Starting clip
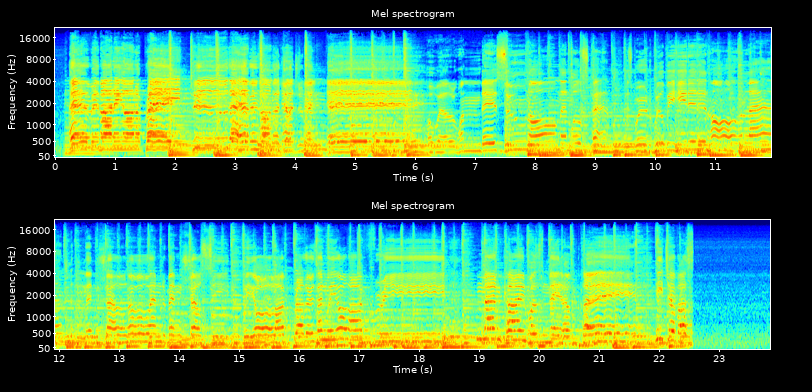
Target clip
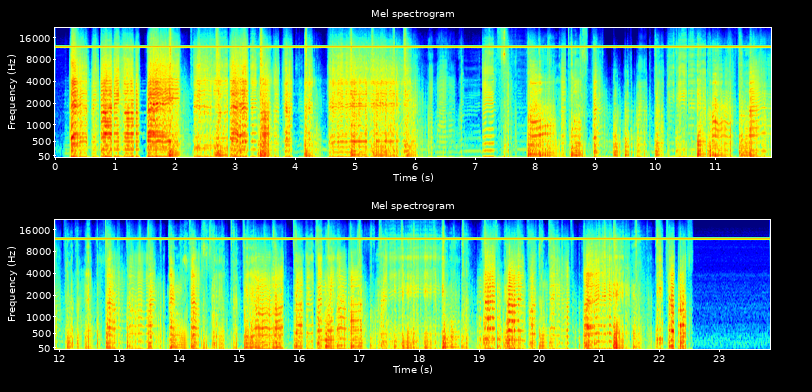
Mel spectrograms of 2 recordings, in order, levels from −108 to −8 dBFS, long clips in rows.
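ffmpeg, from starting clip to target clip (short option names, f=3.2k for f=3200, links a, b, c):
-filter_complex "[0:a]asettb=1/sr,asplit=3[a][b][c];[a]atrim=end=9.144[d];[b]atrim=start=9.14:end=9.91,asetpts=PTS-STARTPTS,afade=t=in:d=0.004:c=qsin,afade=t=out:st=0.766:d=0.004:c=qsin,adynamicsmooth=sensitivity=5.5:basefreq=2.5k[e];[c]atrim=start=9.906[f];[d][e]acrossfade=d=0.004:c1=hsin:c2=qsin[g];[g][f]acrossfade=d=0.004:c1=qsin:c2=hsin,aeval=exprs='0.355*(cos(1*acos(clip(val(0)/0.355,-1,1)))-cos(1*PI/2))+0.0251*(cos(4*acos(clip(val(0)/0.355,-1,1)))-cos(4*PI/2))+0.0562*(cos(7*acos(clip(val(0)/0.355,-1,1)))-cos(7*PI/2))':c=same,aeval=exprs='val(0)+0.0158*sin(2*PI*12000*n/s)':c=same,volume=7.5dB"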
